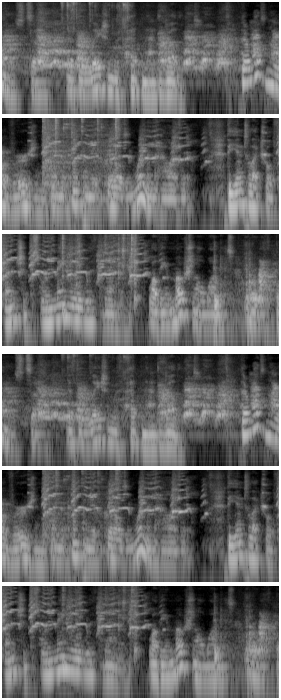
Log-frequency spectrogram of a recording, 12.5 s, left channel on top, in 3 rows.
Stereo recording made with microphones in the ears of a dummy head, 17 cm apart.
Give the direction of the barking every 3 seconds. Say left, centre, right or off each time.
centre, right, right, centre.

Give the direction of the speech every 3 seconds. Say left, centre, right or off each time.
right, right, centre, left.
